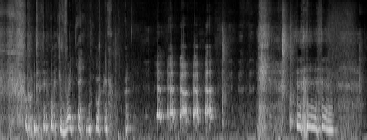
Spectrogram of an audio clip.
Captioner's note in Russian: смех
